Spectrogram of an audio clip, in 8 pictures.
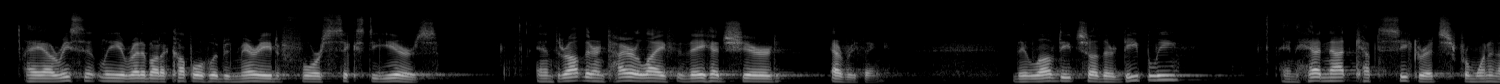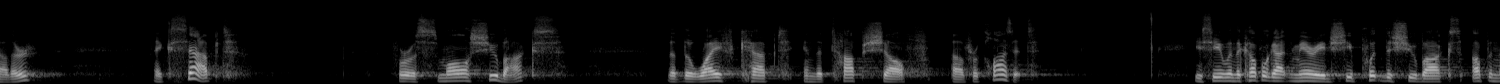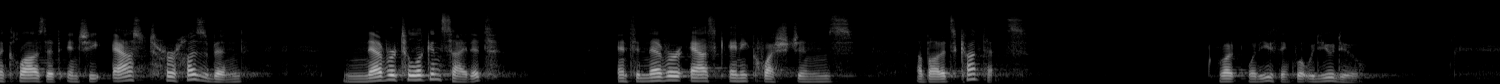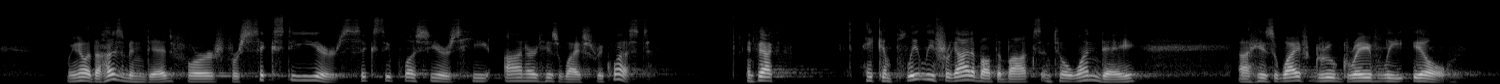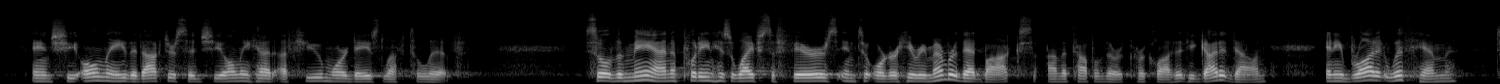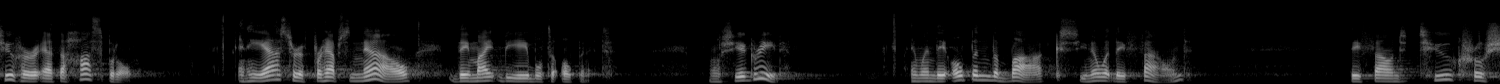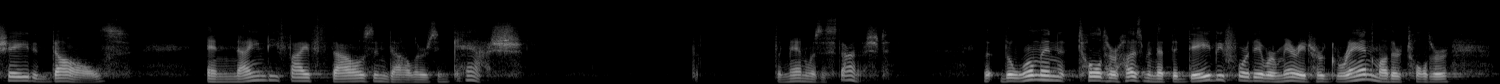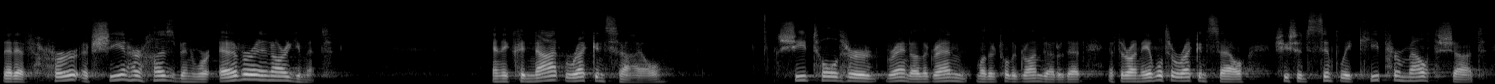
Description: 1 Sermon: The Death of Divine Absence (Good Friday 2025) 33:33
